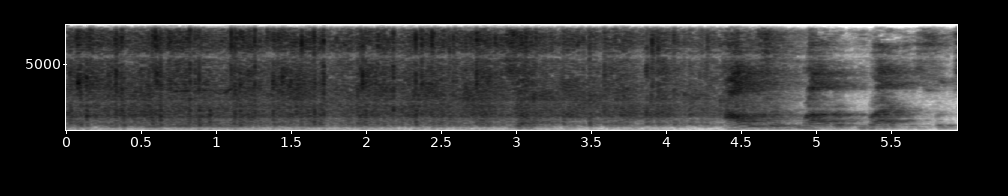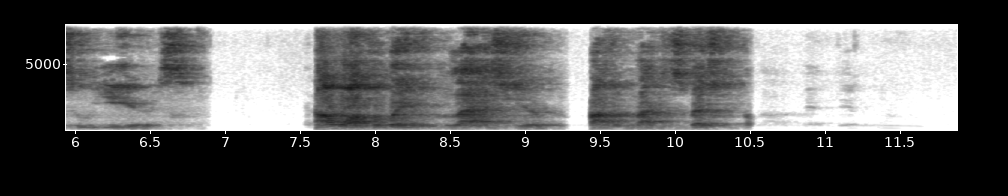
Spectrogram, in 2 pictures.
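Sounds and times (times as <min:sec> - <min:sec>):
applause: 0:00.0 - 0:04.9
speech: 0:04.9 - 0:06.8, 0:07.6 - 0:10.5.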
